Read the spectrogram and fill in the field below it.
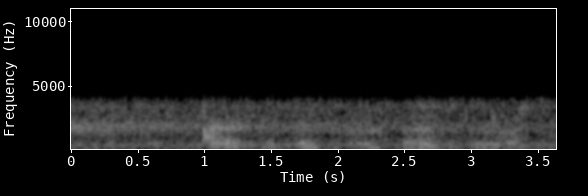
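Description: Young kittens squeak and mew softly as they tussle.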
